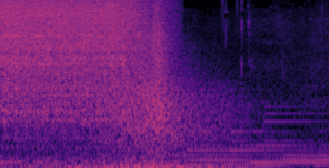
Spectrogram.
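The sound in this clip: A vehicle engine drives off with a loud, steady rumble. Partway through, the brighter hiss dies away and a low humming drone remains.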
